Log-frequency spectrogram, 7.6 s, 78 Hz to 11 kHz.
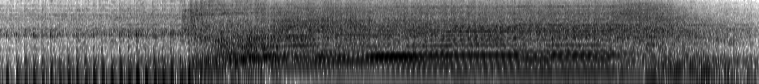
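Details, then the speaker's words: Cheap 110cc automatic dirt bike with electric start, cold start (first of the day): quick crank, then a smooth, even, steady buzzing idle. Healthy start. "we'll squeeze the break that's about very easy to start that's a cold start too we haven't started it today"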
